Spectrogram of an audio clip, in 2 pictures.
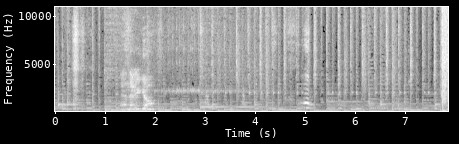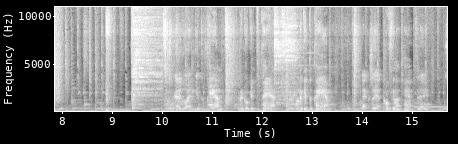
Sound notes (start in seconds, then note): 7.7 FL_CLAP.mp3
